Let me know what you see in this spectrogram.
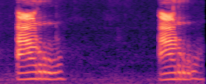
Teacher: Ro sukun didahului oleh huruf berakat fathah maka dibaca tebal.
